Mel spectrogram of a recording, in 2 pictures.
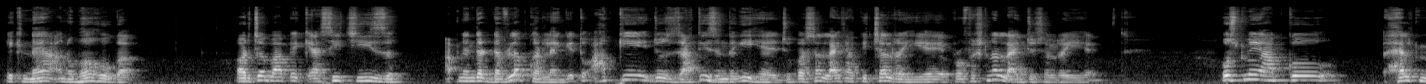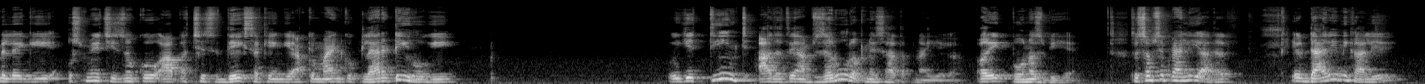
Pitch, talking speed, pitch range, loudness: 135 Hz, 150 wpm, 120-160 Hz, -18 LUFS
